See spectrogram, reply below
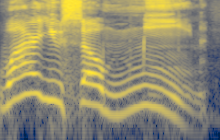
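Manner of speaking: very slow, mean, drawn-out put-on sing-song whine. Reading an audience question aloud as requested, in a whiny voice. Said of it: "He wants me to read this in a whiny voice".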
